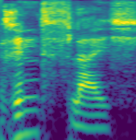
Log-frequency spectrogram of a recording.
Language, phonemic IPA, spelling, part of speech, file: German, /ˈʁɪntflaɪ̯ʃ/, Rindfleisch, noun, De-Rindfleisch.ogg
- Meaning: 1. beef 2. a surname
